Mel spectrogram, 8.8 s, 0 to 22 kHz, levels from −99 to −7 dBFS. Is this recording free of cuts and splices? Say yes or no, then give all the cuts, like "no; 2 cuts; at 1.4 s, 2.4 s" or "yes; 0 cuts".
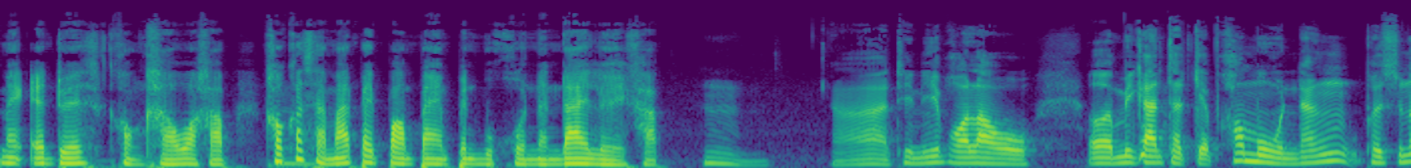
yes; 0 cuts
